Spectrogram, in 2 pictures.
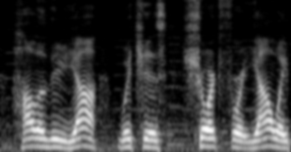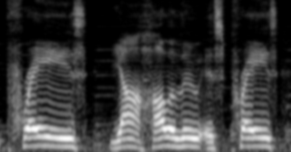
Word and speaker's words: Yahweh: and things like that we don't know for sure if his name is pronounced Yahweh I can tell you for sure it wasn't pronounced Jehovah but either way the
